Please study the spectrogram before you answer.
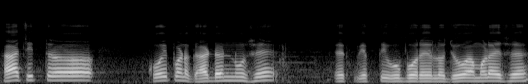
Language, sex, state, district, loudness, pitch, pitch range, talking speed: Gujarati, male, Gujarat, Gandhinagar, -18 LUFS, 160 Hz, 145-185 Hz, 160 wpm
